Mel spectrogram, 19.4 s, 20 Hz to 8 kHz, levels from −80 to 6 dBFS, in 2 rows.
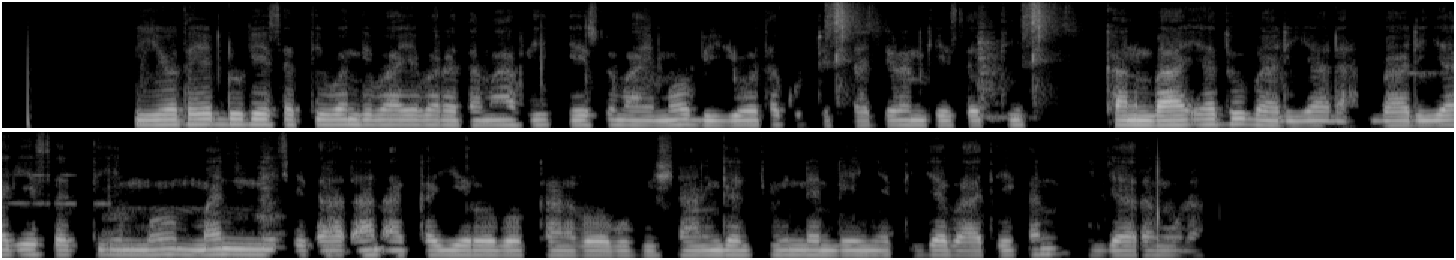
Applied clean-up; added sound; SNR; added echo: classical method Wiener filter.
